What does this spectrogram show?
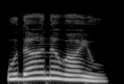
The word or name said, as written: ಉದಾನವಾಯು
